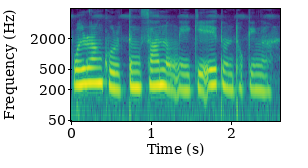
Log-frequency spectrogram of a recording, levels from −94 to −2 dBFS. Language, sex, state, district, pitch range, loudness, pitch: Garo, female, Meghalaya, West Garo Hills, 205-245 Hz, -14 LUFS, 220 Hz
